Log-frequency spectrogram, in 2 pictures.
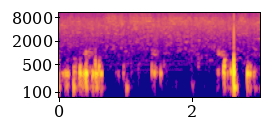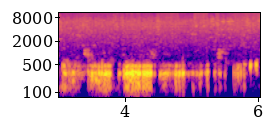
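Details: Bowel sounds of a fit male heard through a stethoscope during digestion of pastry, chicken, curry, bread, milk, eggs and pasta: low gurgling and rumbling in irregular bursts, ordinary active bowel sounds.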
